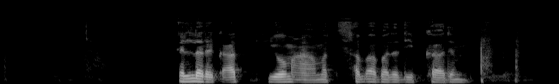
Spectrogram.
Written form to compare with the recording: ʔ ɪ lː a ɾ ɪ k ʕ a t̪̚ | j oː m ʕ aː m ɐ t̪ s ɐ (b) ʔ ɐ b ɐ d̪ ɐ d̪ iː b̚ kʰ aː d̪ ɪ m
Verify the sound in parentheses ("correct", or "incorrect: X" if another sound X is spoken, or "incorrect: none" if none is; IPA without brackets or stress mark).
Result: correct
